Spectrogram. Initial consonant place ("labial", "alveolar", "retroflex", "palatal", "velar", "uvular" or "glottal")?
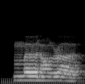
labial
